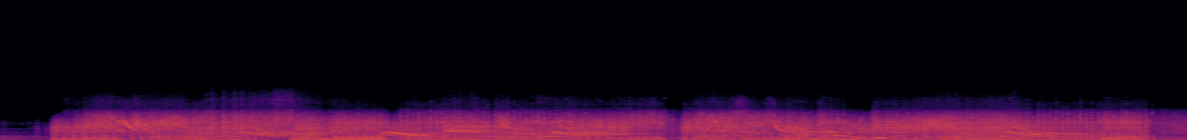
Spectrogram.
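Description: Bullets ricochet with whining zips.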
